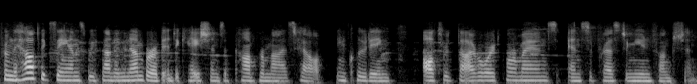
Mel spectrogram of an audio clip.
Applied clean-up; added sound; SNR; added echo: neural mask model RNNoise.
